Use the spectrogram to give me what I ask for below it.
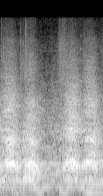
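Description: Crowd of fans cheering inside a brewery after news about their team, two loud swells of shouting and whooping with a dip between them.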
